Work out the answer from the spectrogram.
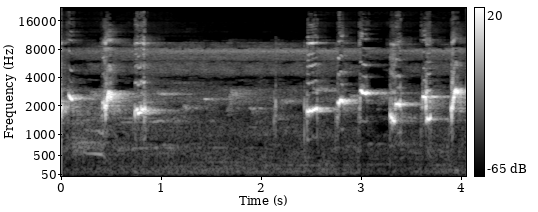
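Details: Sooty-headed bulbul at night, therapy singing aimed at long goklik song: a few chirpy whistles, a quiet gap of over a second, then a rapid string of liquid rising and falling notes over a thin continuous whine.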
